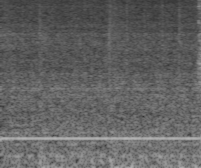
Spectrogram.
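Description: Steady background hum and hiss with a constant mid-pitched tone, unchanging throughout; no distinct events.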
